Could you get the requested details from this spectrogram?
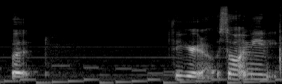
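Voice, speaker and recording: Music plays behind the speaker. She is a woman talking at a moderate pace. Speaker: cosplayer. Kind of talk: casual tutorial talk to camera.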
